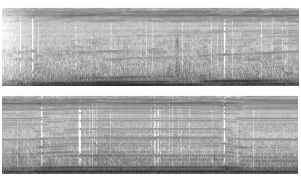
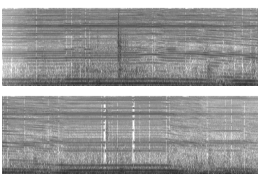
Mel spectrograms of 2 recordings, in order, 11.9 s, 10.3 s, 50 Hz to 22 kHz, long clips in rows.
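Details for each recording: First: Spindle motor of a JVC Victor XU-D400 Mk II MD combo deck, previously dead and revived on a bench power supply, now quieter, hums at a steady even pitch holding stable speed at 4 volts; normal spindle motor speed. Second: JVC Victor XU-D400 Mk II MiniDisc deck spindle motor revived on bench supply, voltage lowered from 6.5 to 3 V; thin motor whine sagging as it slows with a gritty rasp underneath; dry spindle motor bearing needing lubrication.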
